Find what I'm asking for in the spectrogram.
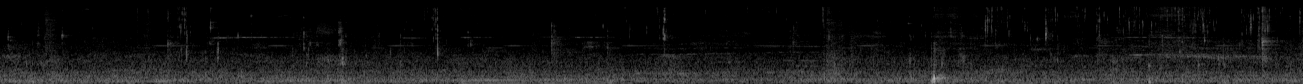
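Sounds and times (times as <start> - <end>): people chewing and biting: 9.0 - 13.0.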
